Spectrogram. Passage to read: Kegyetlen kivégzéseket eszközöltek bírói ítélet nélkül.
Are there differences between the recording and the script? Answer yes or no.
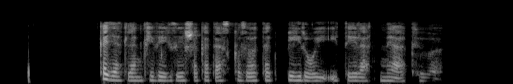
no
